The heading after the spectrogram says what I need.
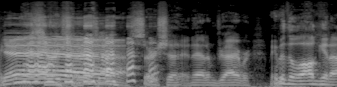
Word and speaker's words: Saoirse: And along with Saoirse. I said it right. Yeah. Saoirse and Adam Driver.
